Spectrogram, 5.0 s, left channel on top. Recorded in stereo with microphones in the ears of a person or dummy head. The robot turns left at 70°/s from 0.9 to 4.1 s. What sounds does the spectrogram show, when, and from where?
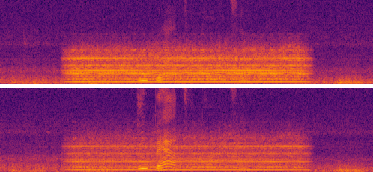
1.8 s a woman speaking: 70° right (ahead or behind); by 3.4 s 40° left (ahead or behind)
